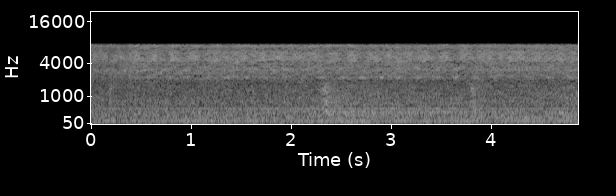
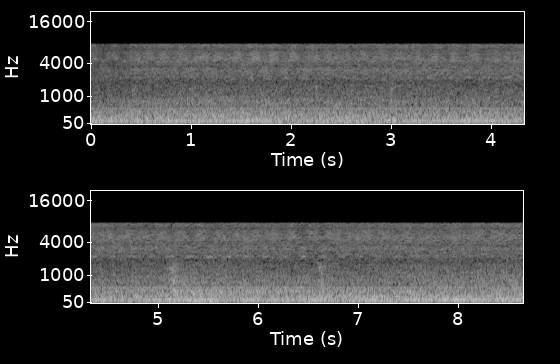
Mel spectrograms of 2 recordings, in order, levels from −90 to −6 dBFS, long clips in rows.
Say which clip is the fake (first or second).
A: first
